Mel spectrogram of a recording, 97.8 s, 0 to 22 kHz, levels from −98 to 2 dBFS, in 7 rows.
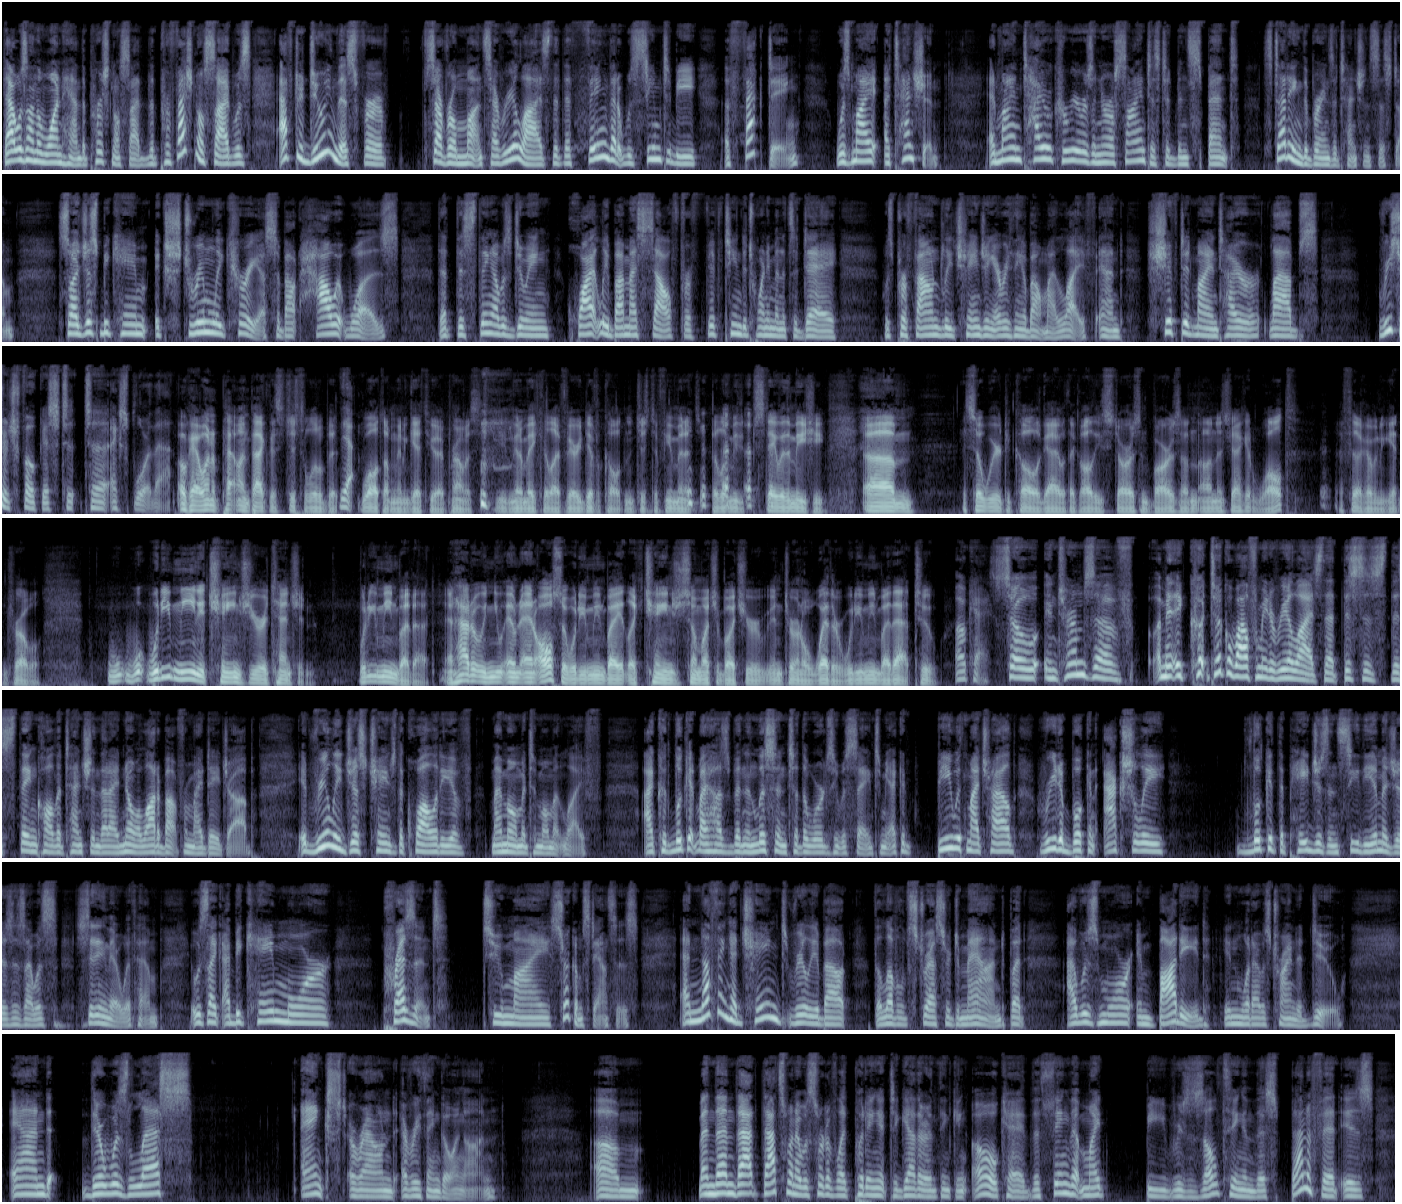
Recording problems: none

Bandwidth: 13.5 kHz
